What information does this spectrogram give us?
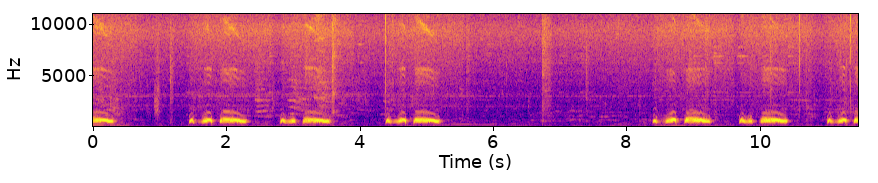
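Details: Spotted dove on 9 May 2020 delivering bursts of two or three low hooting coos, the last note longest and falling, in several series separated by a few seconds of quiet.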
